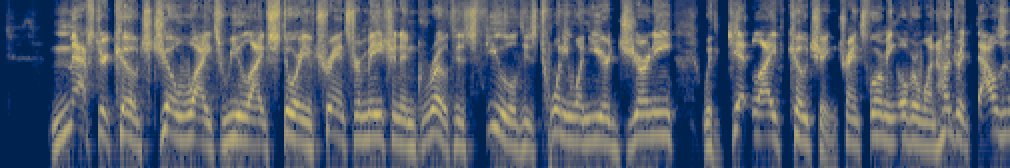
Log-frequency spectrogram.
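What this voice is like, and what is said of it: Announcer-style radio voice. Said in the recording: “I'm going to do my best radio voice.”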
